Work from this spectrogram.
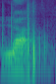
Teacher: நாவின் இரு பக்கங்கள். நா மேல் பற்களின் அடியை தொடுவதால் தோன்றும் எழுத்து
